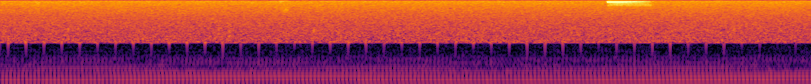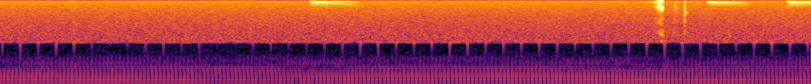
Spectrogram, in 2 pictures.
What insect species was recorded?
Poecilimon affinis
